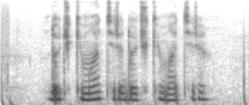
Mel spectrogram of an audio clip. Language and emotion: Russian, neutral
